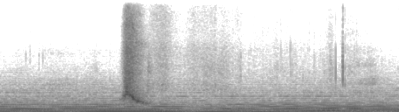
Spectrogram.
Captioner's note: exhales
